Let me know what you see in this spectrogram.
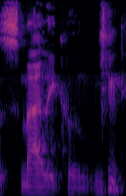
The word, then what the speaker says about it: SmileeKun: It's created by Shit Posting, because I'm in shambles, and Smiley Coon, which is spelled SmileeKun. So Smiley Coon.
